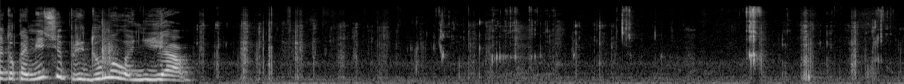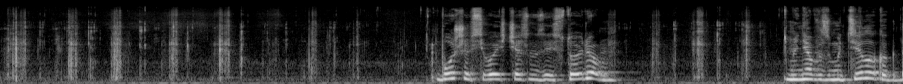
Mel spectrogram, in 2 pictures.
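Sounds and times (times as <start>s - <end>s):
crunchy cucumber bites and chewing: 2.0s - 6.8s, 7.4s - 13.4s, 15.5s - 16.8s.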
